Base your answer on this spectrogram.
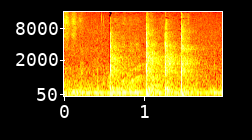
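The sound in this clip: Faint taps of writing on a board during a mathematics lecture, with four sharp, short clicks spaced irregularly over a quiet, low background hum.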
